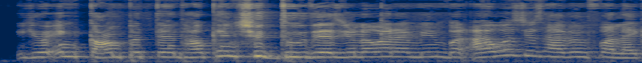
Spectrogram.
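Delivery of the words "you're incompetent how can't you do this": play-acted, fed-up, mad, angry scolding put-down. Retelling what he said while getting annoyed on a trip: imitating someone mad and angry. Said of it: "he was getting mad and angry".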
